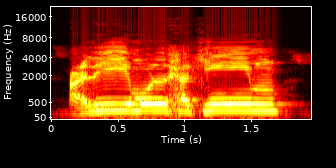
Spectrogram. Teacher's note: 2 یا مدہ ہے، دونوں 1 الف کے برابر کھینچ کر پڑھی جائیں گی، اور وقف کی صورت میں میم ساکن پڑھیں گے۔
